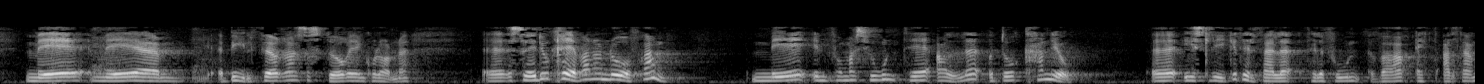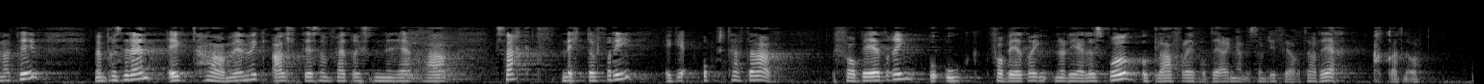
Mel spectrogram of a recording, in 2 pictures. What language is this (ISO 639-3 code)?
nno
